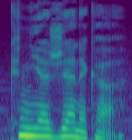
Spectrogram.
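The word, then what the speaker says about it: княженика: This berry is called knyazhenica, pronounced knyazhenica.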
